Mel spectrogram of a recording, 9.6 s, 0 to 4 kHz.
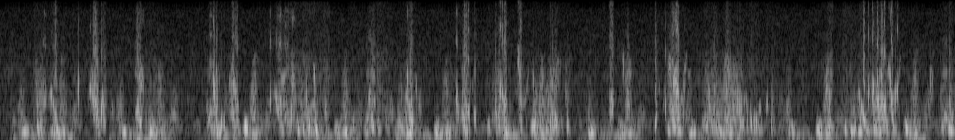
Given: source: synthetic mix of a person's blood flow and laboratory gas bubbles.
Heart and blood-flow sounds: Doppler ultrasound of blood flow; precordium
0.33-0.69 s: bubbles
0.76-0.83 s: bubbles
0.88-1.08 s: bubbles
1.34-1.58 s: bubbles
2.06-2.43 s: bubbles
2.68-3.31 s: bubbles
3.50-3.57 s: bubbles
3.64-4.23 s: bubbles
4.54-4.78 s: bubbles
4.86-5.11 s: bubbles
5.15-5.72 s: bubbles
6.08-6.15 s: bubbles
6.21-6.33 s: bubbles
6.53-6.88 s: bubbles
7.01-7.77 s: bubbles
8.21-8.35 s: bubbles
8.43-9.02 s: bubbles
9.12-9.19 s: bubbles
9.29-9.35 s: bubbles
9.39-9.56 s: bubbles
From the record:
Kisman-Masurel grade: 342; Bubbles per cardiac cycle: rolling drumbeat, 9 or more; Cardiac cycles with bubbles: 100%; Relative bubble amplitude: moderate (0.250 to 0.450); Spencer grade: 3 (all of the cardiac periods contain showers or single bubble signals, but not dominating or overriding the cardiac motion signals); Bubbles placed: only in the low amplitude regions of the cardiac cycle

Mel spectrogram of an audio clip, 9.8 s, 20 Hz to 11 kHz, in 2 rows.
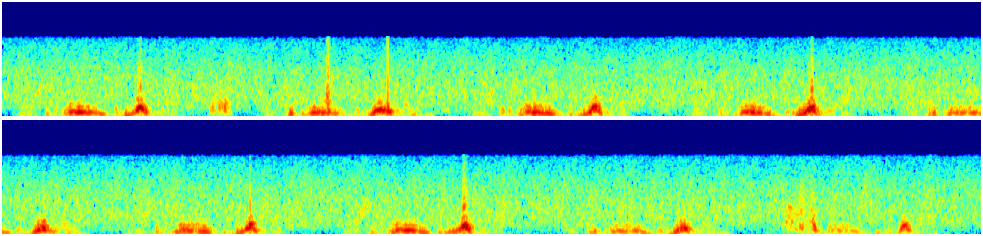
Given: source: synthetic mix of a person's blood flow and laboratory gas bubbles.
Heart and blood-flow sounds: Doppler ultrasound of blood flow; precordium
1.02-1.15 s: bubbles
1.59-1.69 s: bubbles
8.80-9.01 s: bubbles
From the record:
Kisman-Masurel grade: 122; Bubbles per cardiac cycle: 1 to 2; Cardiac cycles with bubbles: 10 to 50%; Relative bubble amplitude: moderate (0.250 to 0.450); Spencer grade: 2 (many but less than half of the cardiac periods contain bubble signals, singularly or in groups); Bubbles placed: only in the low amplitude regions of the cardiac cycle

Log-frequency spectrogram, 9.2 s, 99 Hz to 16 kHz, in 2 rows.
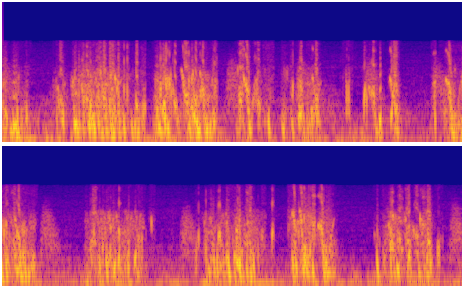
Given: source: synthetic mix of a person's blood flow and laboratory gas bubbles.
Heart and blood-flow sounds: Doppler ultrasound of blood flow; subclavian vein
0.00-0.29 s: bubbles
0.51-1.43 s: bubbles
1.49-2.17 s: bubbles
2.31-2.72 s: bubbles
2.77-3.20 s: bubbles
3.40-3.50 s: bubbles
3.58-4.01 s: bubbles
4.28-4.96 s: bubbles
5.42-6.13 s: bubbles
6.50-7.32 s: bubbles
7.44-7.96 s: bubbles
8.30-9.00 s: bubbles
From the record:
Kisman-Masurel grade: 444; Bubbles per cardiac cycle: continuous sound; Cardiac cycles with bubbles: 100%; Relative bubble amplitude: maximal (0.775 to 0.999); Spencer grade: 4 (maximum detectable bubble signal sounding continuously throughout systole and diastole of every cardiac period, and overriding the amplitude of the normal cardiac signals); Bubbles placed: anywhere in the cardiac cycle

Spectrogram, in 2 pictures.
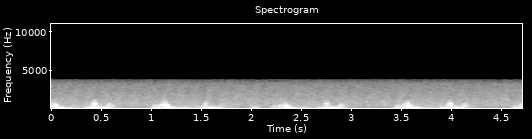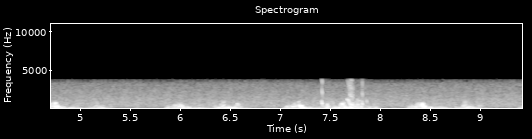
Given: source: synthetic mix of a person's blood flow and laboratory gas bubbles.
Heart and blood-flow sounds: Doppler ultrasound of blood flow; precordium
7.40-7.56 s: bubbles
7.64-8.00 s: bubbles
From the record:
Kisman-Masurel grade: 221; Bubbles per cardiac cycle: several, 3 to 8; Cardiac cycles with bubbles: 10 to 50%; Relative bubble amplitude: barely perceptible (0.100 to 0.250); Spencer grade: 2 (many but less than half of the cardiac periods contain bubble signals, singularly or in groups); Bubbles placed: only in the low amplitude regions of the cardiac cycle

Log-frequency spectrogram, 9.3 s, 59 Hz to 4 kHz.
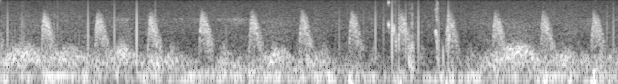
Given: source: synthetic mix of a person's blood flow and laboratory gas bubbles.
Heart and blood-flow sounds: Doppler ultrasound of blood flow; subclavian vein
5.80-5.97 s: bubbles
6.09-6.25 s: bubbles
6.50-6.80 s: bubbles
From the record:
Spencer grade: 1 (occasional bubble signal discernible with the cardiac motion signal, with majority of cardiac periods free of bubbles); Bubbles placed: anywhere in the cardiac cycle

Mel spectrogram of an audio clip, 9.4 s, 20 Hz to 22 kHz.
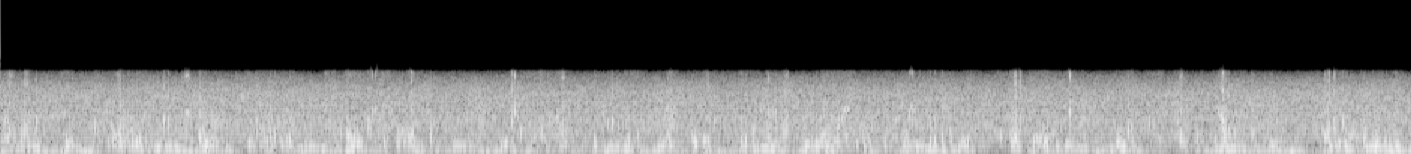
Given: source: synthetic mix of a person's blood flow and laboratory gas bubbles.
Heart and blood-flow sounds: Doppler ultrasound of blood flow; precordium
0.00-0.26 s: bubbles
0.39-0.50 s: bubbles
0.58-1.16 s: bubbles
1.21-1.53 s: bubbles
1.56-1.99 s: bubbles
2.16-2.81 s: bubbles
2.84-2.91 s: bubbles
3.35-3.84 s: bubbles
3.93-4.31 s: bubbles
4.40-4.52 s: bubbles
4.58-4.80 s: bubbles
4.90-5.29 s: bubbles
5.40-6.38 s: bubbles
6.42-6.54 s: bubbles
6.63-7.21 s: bubbles
7.41-7.58 s: bubbles
7.62-7.76 s: bubbles
7.81-8.38 s: bubbles
8.64-9.36 s: bubbles
From the record:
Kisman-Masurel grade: 343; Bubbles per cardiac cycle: rolling drumbeat, 9 or more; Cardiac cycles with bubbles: 100%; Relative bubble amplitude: loud (0.450 to 0.775); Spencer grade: 3 (all of the cardiac periods contain showers or single bubble signals, but not dominating or overriding the cardiac motion signals); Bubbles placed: anywhere in the cardiac cycle

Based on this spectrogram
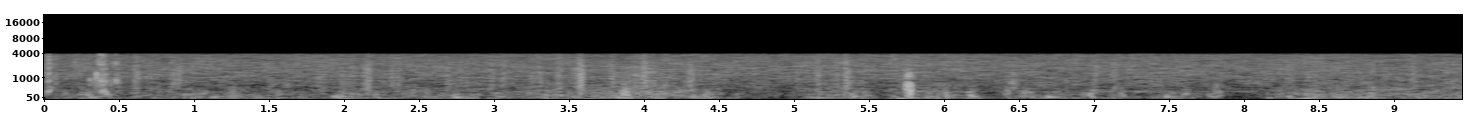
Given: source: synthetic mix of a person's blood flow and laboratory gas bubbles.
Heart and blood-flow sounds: Doppler ultrasound of blood flow; subclavian vein
0.00-0.51 s: bubbles
From the record:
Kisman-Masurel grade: 211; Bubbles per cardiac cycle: several, 3 to 8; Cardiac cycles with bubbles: 1 to 10%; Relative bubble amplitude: barely perceptible (0.100 to 0.250); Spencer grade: 1 (occasional bubble signal discernible with the cardiac motion signal, with majority of cardiac periods free of bubbles); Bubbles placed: anywhere in the cardiac cycle

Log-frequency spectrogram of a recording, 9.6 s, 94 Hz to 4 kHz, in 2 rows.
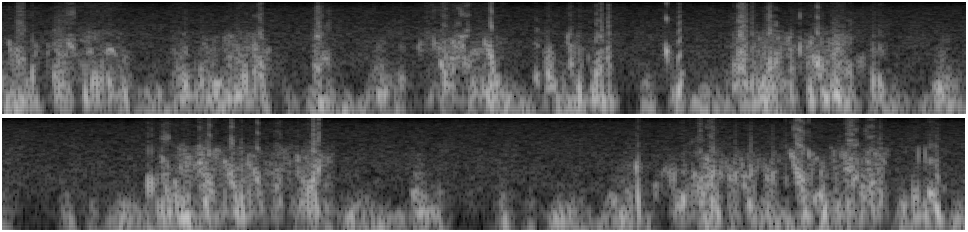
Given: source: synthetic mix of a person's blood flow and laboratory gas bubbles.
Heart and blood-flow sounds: Doppler ultrasound of blood flow; precordium
0.00-0.66 s: bubbles
0.83-1.36 s: bubbles
1.53-1.67 s: bubbles
1.98-2.04 s: bubbles
2.07-2.52 s: bubbles
2.65-2.79 s: bubbles
2.81-3.09 s: bubbles
3.29-3.44 s: bubbles
3.62-4.45 s: bubbles
5.51-6.49 s: bubbles
7.91-9.27 s: bubbles
9.33-9.55 s: bubbles
From the record:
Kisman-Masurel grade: 333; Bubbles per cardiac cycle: rolling drumbeat, 9 or more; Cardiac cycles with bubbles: 50 to 99%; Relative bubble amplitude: loud (0.450 to 0.775); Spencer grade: 3 (all of the cardiac periods contain showers or single bubble signals, but not dominating or overriding the cardiac motion signals); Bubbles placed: anywhere in the cardiac cycle

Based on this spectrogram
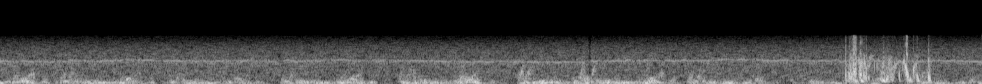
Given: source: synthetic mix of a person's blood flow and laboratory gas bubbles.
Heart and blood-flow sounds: Doppler ultrasound of blood flow; precordium
8.42-9.34 s: bubbles
From the record:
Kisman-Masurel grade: 213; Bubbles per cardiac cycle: several, 3 to 8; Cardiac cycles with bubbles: 1 to 10%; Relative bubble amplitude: loud (0.450 to 0.775); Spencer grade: 1 (occasional bubble signal discernible with the cardiac motion signal, with majority of cardiac periods free of bubbles); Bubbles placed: anywhere in the cardiac cycle

